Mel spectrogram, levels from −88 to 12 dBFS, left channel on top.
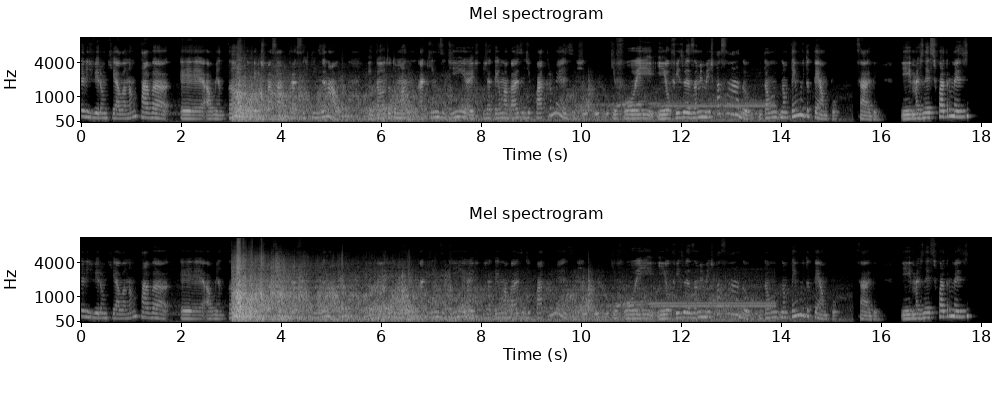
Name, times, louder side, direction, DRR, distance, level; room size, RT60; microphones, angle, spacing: voice 1, 0.0-10.1 10.6-15.2 15.5-16.0 16.4-17.8, left 4 dB, 45° left, 0.5 m, -38 dB
Fan power cycling., 1.5-5.2 5.6-5.7 6.2-7.8 8.3-8.4 9.8-13.9, right 1 dB, 35° right, 1.6 m, -48 dB
sound 1, 3.0-15.2, right 5 dB, 60° right, 0.4 m, -36 dB
9.1 x 3.5 x 5.7 m
head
